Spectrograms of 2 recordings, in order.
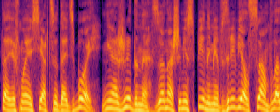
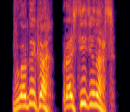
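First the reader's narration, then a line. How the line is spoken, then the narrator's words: Strained, forced out. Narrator (Russian): Только и смогли мы выдавить из себя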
